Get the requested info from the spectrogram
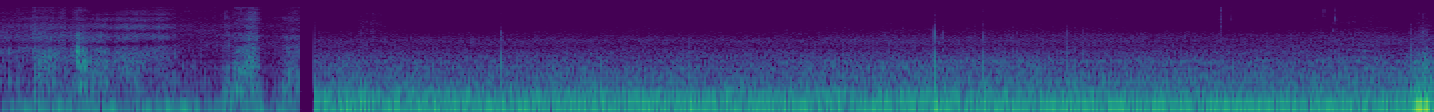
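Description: Pickup truck engine idling with a steady low hum, starting suddenly about a second in.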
